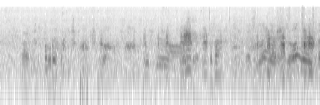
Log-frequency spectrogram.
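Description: A flock of domestic ducks quacking in short, scattered calls while a herding dog moves them.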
